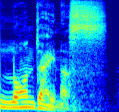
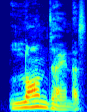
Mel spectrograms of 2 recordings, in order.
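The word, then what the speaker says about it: Longinus: ये पढ़ते थे एरिस्टोटल को, ये पढ़ते थे लॉन्जाइनस को, इसका प्रोनाउंसिएशन है लॉन्जाइनस, लॉन्जाइनस। ये दोनों फिलोसफर हैं।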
